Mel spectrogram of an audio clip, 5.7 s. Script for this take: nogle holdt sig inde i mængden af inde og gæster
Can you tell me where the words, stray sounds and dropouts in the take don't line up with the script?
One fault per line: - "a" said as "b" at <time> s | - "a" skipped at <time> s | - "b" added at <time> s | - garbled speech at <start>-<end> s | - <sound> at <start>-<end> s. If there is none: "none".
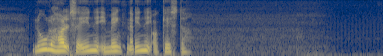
none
